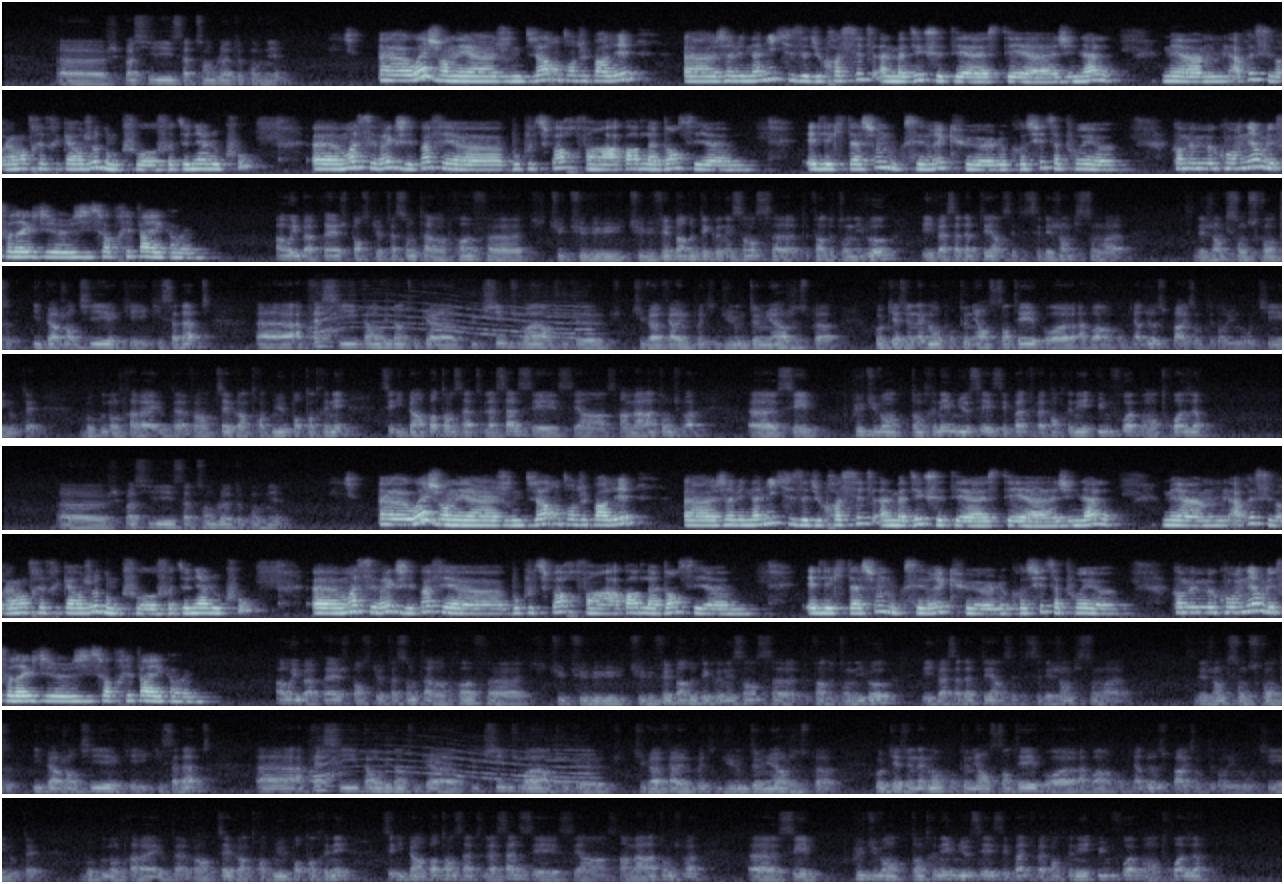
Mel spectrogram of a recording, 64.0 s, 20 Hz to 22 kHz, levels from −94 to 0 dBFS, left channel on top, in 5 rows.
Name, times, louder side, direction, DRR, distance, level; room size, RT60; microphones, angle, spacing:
voice 1, 0.5-2.8 28.3-36.8 37.5-40.4 40.9-44.4 44.7-46.7 47.1-51.5 52.0-58.2 58.7-59.3 59.7-63.3, left 2 dB, 65° left, 1 dB, 1.1 m, -41 dB
voice 2, 3.4-6.3 6.8-11.1 11.3-23.9 24.2-27.6, right 1 dB, ahead, 3 dB, 0.6 m, -27 dB
sound 1, 41.4-44.4 46.1-46.2, right 1 dB, 45° left, 1.0 m, -47 dB
3.6 x 3.1 x 4.2 m, 0.40 s
head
